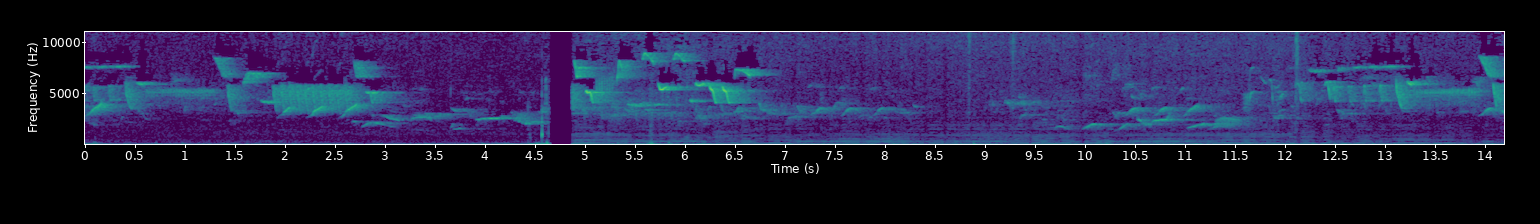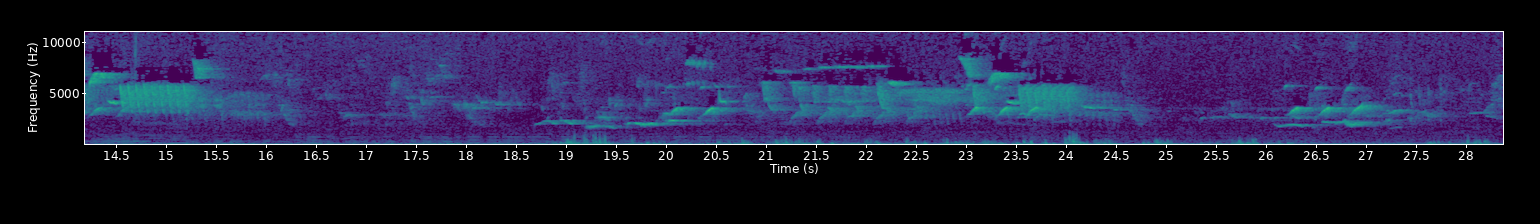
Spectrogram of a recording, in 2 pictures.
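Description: A songbird singing in repeated bursts of quick, high notes. A low steady hum runs under the song through the middle, and a few low thuds come near the end.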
